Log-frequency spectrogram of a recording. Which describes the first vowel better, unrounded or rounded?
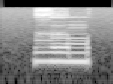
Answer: unrounded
